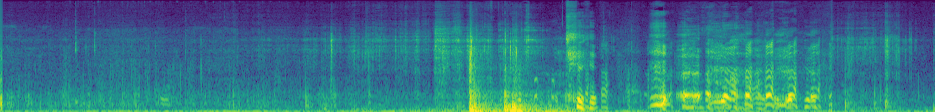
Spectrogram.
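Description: Bicycle tyres crunch over snow.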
